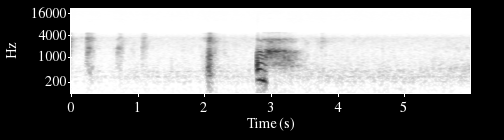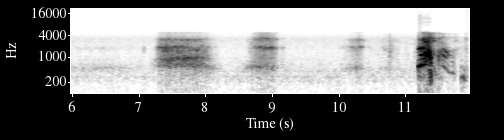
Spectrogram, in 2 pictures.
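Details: Sneezing deliberately triggered by inhaling an allergen, a massage bar, in a person with sinus congestion: several soft sneezes and snorty nasal bursts separated by quiet pauses; allergic sneezing fit.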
